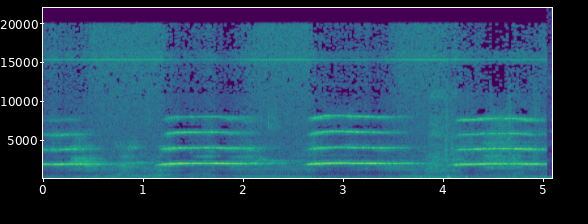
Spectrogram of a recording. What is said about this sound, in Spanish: Mae, esa, lora suena como una casita de terror, una mierda así.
